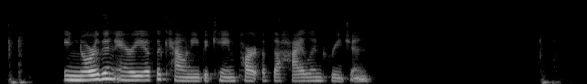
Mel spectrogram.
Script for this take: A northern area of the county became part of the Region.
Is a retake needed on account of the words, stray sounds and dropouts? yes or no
yes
